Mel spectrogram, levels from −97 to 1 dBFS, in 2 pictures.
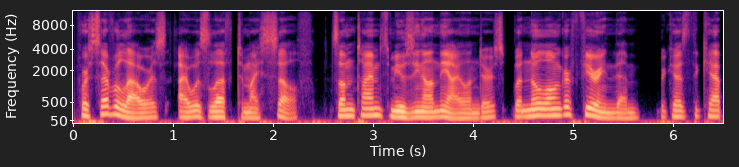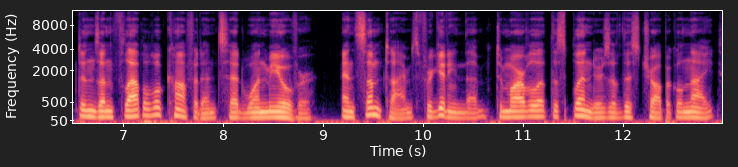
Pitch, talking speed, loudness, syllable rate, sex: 130 Hz, 180 wpm, -17 LUFS, 5.8 syllables/s, male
